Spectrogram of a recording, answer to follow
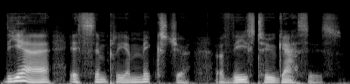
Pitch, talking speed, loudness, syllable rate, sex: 105 Hz, 170 wpm, -18 LUFS, 5.1 syllables/s, male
